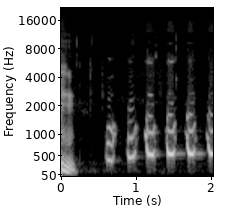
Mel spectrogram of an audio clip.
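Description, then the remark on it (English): A person imitates a turkey call with six quick, evenly spaced gobble-like bursts, growing slightly louder, after a brief low vocal sound at the start. “Yep, that's a turkey.”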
